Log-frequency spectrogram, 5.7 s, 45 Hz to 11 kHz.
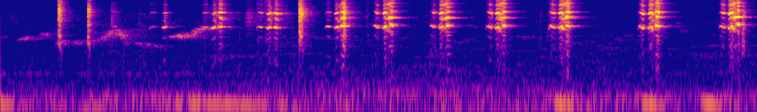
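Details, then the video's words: White-rumped shama, a caged male with six females, stirring them to mate: a string of short harsh buzzy notes repeated about every third of a second after a few brief whistles, over a low hum. "MANCING BIRAHI 6 MURAI BATU BETINA DENGAN 1 JANTAN"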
